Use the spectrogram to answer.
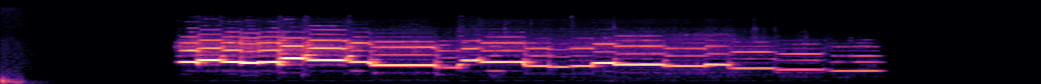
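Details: A short flute melody of clear, stepped notes wanders downward for about seven seconds, with no animal voice present.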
